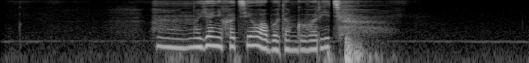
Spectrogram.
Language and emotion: Russian, sad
